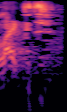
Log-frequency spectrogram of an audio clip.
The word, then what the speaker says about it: liked: Às vezes é só o som de um t, como like, fica liked. Né?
